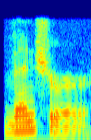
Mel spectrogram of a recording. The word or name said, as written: venturer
